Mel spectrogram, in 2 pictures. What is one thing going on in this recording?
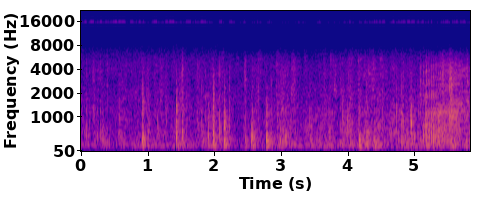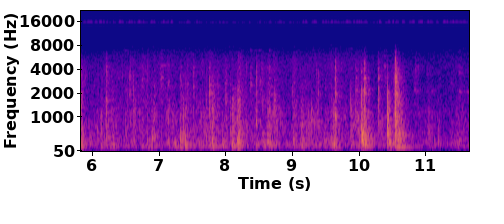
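Many footsteps clatter on a hard floor.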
